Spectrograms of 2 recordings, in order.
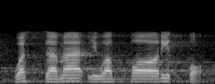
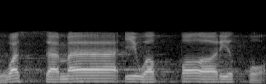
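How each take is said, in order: First: The long vowel is cut short. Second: The long vowel is held long. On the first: The speaker calls it wrong. "gak boleh dibaca" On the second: The speaker calls it right. "Dia harus dibaca panjang"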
